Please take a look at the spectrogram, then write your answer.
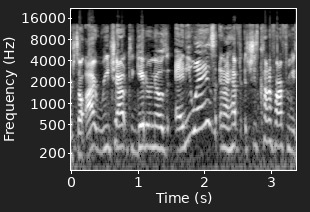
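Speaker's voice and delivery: ordinary talk, nothing marked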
